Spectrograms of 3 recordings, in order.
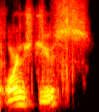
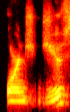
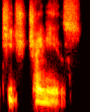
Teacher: to do the ch and j, you first have to go into that TD position, push that out, and go into, if it's T, it's T plus sh, so ch. If it's j, it's going to be D plus zh, the voiced sh sound, sh, and we get j.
